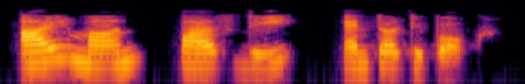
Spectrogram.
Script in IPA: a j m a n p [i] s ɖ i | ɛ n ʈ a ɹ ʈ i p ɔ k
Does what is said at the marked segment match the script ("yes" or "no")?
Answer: no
